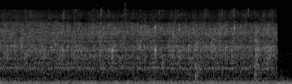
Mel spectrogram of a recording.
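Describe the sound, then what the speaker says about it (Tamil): Meatballs pan-frying in oil give a steady, close, hissing sizzle that runs evenly and then cuts off abruptly at the end, with no talk. "எல்லாம் பொறிச்சிட்டேன் ஃப்ரை பண்ணிட்டேன் மீட் முழுக்க"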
